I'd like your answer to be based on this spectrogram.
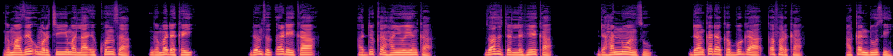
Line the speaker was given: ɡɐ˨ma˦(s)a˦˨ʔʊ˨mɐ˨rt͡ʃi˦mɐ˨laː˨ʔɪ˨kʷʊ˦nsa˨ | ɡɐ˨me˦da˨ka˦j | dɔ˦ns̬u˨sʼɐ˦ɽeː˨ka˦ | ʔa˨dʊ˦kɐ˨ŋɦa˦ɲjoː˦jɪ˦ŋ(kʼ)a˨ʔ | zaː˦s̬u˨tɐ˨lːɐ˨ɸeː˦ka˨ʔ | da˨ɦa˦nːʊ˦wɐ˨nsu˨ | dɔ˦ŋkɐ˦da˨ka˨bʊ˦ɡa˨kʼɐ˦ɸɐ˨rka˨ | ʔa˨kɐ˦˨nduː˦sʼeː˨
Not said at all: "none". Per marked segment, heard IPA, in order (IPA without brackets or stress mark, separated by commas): z, k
